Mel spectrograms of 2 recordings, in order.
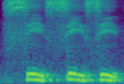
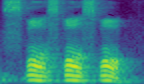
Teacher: سین کی سیٹی کیا ہوتی ہے؟ باریک ہوتی ہے، اور صاد کی موٹی ہوتی ہے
